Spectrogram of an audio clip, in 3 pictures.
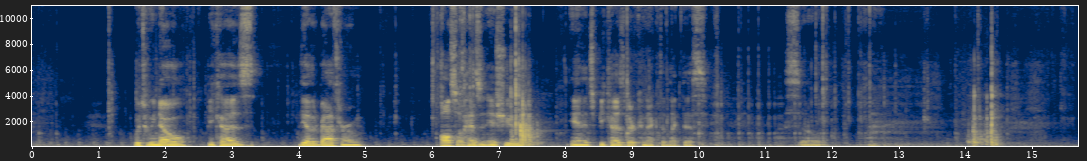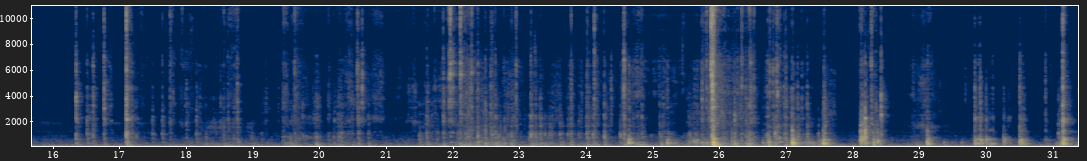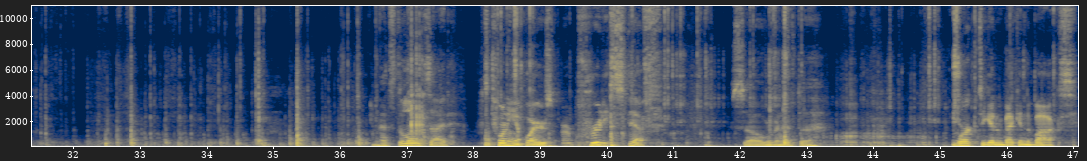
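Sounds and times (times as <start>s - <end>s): clicks and scrapes of wires: 16.3s - 46.9s.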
